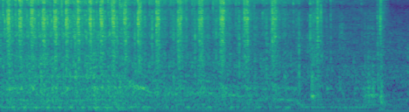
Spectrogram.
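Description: Sewing machine stitches seams in a rapid, even mechanical whir close by, slowing and pausing briefly near the end, with no one talking.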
